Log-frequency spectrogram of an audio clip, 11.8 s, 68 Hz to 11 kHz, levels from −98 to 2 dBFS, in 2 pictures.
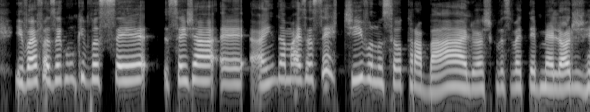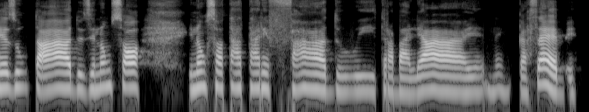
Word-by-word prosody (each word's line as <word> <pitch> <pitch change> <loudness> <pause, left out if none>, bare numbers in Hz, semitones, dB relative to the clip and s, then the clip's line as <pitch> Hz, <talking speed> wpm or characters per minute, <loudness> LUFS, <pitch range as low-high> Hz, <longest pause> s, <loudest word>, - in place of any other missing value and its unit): e 260 - -3
vai 260 +1 +6
fazer 285 +1 0
com 305 0 -10
que 330 - -6
você 295 0 +3 0.2
seja, 285 0 +3
eh, 245 0 0
ainda 285 +6 -3
mais 295 - 0
assertivo 310 -3 -3
no 265 -2 -6
seu 240 0 -4
trabalho. 210 0 +2
Acho 210 +3 -7
que 215 - -19
você 210 -1 -15
vai 215 - -3
ter 215 0 -6
melhores 205 0 +2
resultados 200 -1 +2
e 195 - -6
não 210 +3 -5
só 210 -1 +4 0.5
e - - -9
não 215 +2 -2
só 210 0 0
estar 205 0 -6
atarefado 195 -3 -4
e 175 0 -11
trabalhar 175 0 +1
e, 170 +1 -11
né 185 0 -16
percebe? 170 -4 0
210 Hz, 175 wpm, -22 LUFS, 185-260 Hz, 0.5 s, vai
